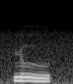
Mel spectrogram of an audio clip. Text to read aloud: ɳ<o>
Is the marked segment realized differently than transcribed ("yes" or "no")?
yes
